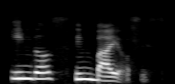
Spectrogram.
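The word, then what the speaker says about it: endosymbiosis: A veces la pronunciación en inglés se me va, pero es indo symbiosis.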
